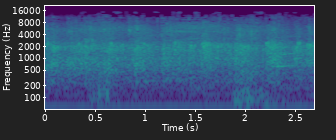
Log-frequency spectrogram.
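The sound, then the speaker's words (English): An audience claps their hands to give God praise, a dense, steady wash of applause, many overlapping claps blending into continuous noise at an even, moderate loudness with no talking. “Somebody clap your hands and give God a praise.”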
